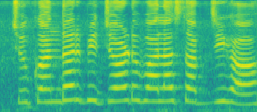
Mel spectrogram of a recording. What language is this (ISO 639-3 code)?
bho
